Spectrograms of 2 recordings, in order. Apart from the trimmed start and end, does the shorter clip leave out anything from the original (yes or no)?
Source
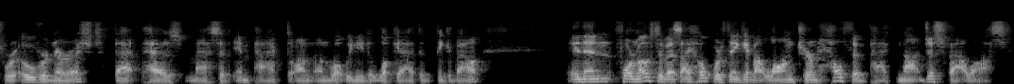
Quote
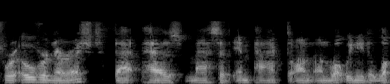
no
